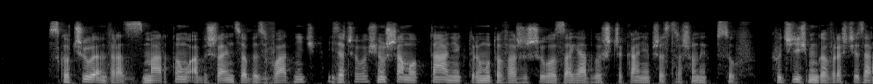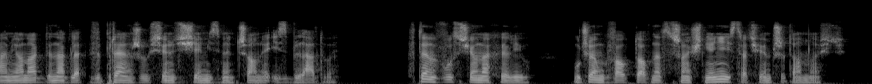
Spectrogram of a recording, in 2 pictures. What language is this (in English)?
Polish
